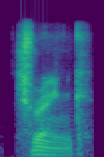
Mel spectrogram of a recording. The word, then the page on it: shrink: British English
